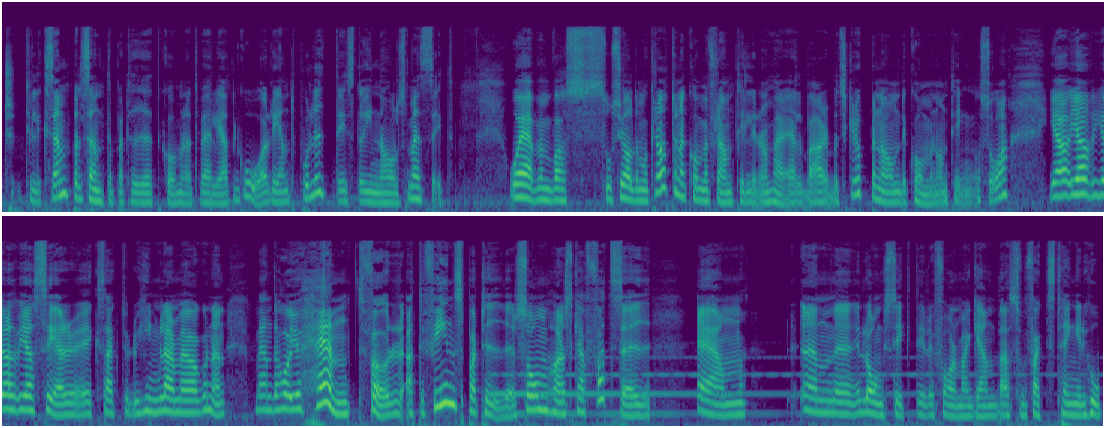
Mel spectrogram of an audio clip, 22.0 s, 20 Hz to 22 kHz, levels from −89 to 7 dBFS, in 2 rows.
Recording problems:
background music; faint; throughout; 20 dB below the speech

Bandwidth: 14.5 kHz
